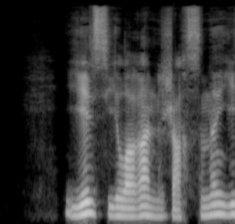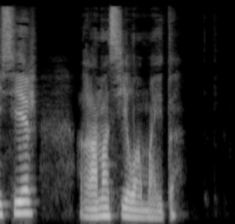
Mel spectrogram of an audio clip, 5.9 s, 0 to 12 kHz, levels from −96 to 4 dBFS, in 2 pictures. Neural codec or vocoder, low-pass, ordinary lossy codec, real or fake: codec, 44.1 kHz, 7.8 kbps, Pupu-Codec; 10.8 kHz; AAC, 48 kbps; fake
